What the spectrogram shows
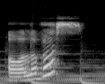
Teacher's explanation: The main stress is on all but the pitch continues to rise through the tail of us even though us isn't accented is the highest pitch at the end. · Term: rising tone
